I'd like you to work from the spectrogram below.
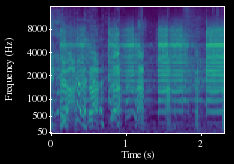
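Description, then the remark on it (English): An electronic alarm beeps in repeated harsh bursts, loud, with a steady pulsing rhythm over roughly two seconds; voices seem to be talking underneath it. “I call foul on that alarm, bro.”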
